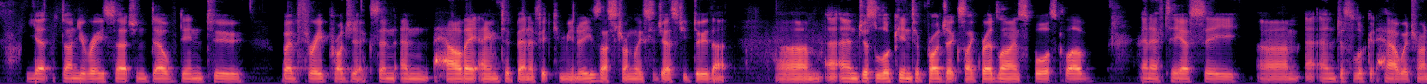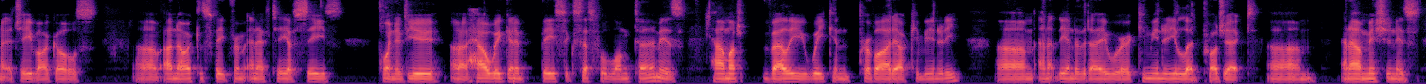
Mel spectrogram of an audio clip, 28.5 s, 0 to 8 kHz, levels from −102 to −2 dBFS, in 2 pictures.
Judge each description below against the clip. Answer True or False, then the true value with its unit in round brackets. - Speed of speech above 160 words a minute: True (200 wpm)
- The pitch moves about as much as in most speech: False (1.1 semitones)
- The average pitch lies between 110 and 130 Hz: False (95 Hz)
